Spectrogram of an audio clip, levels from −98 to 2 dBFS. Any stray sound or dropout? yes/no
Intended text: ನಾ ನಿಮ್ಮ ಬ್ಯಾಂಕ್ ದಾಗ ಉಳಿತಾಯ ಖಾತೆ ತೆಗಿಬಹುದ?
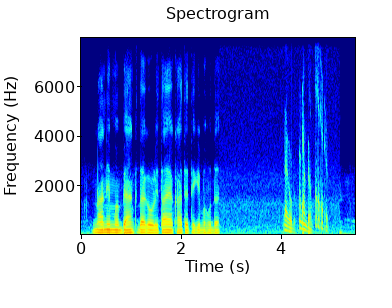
yes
